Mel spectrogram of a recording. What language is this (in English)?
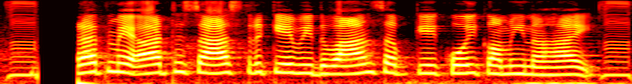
Magahi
